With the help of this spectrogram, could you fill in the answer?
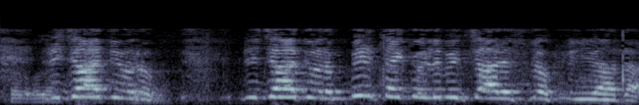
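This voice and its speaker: A distraught man with a strikingly high voice pleads desperately to a news camera, repeating his words and breaking into shouts. He stands well back from the mic outdoors. The audio is dull and muffled, with a faint hiss under it. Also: fairly quick, far from the mic, a crowd in the background. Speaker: protester.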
